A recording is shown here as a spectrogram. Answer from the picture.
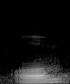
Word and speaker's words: Om: continuously om you'll stop om actually doesn't have three syllables it has four parts Uh u m and there is some silence also it starts with silence ends into silence so when we chant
